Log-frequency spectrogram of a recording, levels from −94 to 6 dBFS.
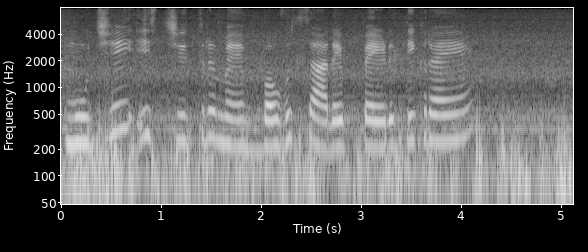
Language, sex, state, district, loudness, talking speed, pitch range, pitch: Hindi, female, Madhya Pradesh, Dhar, -17 LUFS, 105 wpm, 205-245 Hz, 215 Hz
